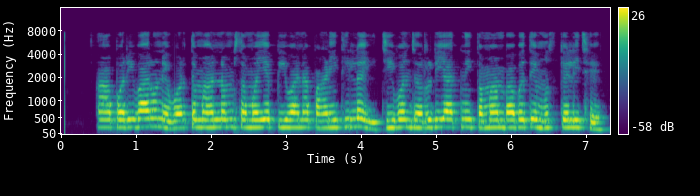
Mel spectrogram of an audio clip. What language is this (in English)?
Gujarati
